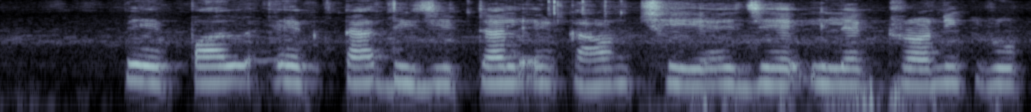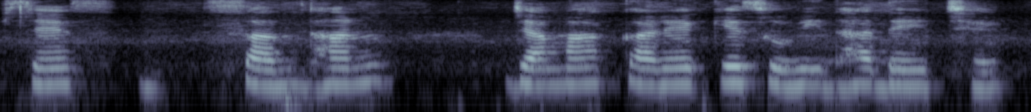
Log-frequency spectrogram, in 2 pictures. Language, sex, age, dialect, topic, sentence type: Maithili, female, 31-35, Eastern / Thethi, banking, statement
